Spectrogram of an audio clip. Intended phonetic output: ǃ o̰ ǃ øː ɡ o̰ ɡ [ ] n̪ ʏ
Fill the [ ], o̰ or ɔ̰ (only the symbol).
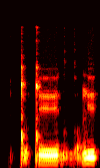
ɔ̰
